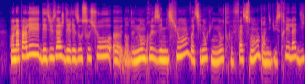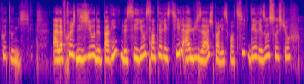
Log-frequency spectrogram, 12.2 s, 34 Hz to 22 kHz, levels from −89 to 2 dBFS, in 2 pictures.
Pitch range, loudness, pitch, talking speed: 225-290 Hz, -17 LUFS, 250 Hz, 185 wpm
